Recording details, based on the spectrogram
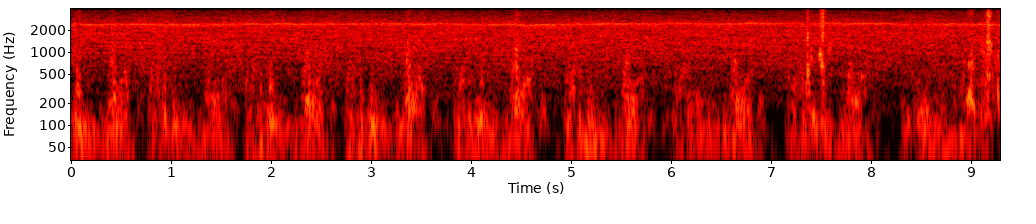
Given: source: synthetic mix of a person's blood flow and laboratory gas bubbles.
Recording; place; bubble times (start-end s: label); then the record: Doppler ultrasound of blood flow; precordium
7.32-7.44 s: bubbles
7.46-7.61 s: bubbles
9.09-9.30 s: bubbles
From the record:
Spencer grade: 2 (many but less than half of the cardiac periods contain bubble signals, singularly or in groups); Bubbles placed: only in the low amplitude regions of the cardiac cycle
